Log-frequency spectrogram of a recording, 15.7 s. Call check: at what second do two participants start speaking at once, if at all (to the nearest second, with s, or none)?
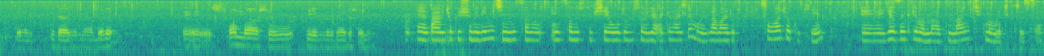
none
